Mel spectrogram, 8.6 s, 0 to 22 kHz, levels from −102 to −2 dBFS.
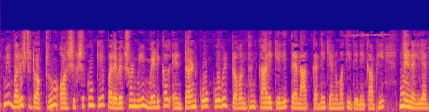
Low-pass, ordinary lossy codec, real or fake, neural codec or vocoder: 7.2 kHz; none; real; none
